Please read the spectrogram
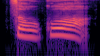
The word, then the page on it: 走过: zǒu guò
